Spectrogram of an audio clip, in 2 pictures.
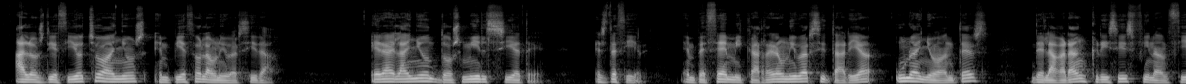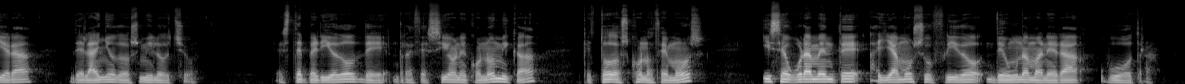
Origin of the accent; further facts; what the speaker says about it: Valencia, Valencian Community, Spain; now in London, United Kingdom; He estado en Valencia, la ciudad de España de donde soy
